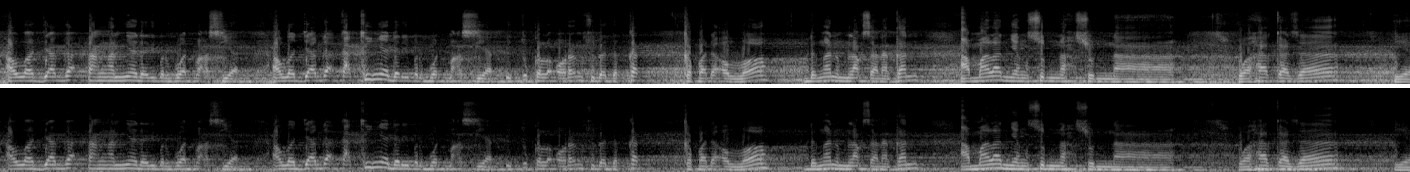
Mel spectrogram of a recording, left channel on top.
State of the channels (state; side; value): normal; both; correlation 0.55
